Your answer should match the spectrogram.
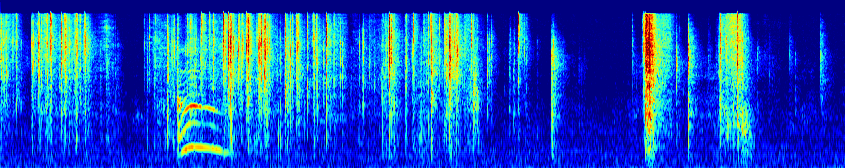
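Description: Planner paper sheets and a thin vellum dashboard rustling and crinkling as they are handled and laid onto a stack, with two louder paper swishes near the end.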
